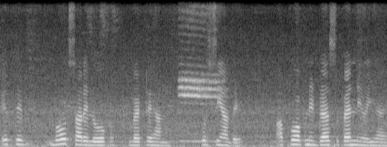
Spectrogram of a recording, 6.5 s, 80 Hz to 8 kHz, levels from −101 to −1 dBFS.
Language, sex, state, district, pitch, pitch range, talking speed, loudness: Punjabi, male, Punjab, Fazilka, 210 Hz, 190-225 Hz, 130 wpm, -18 LUFS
